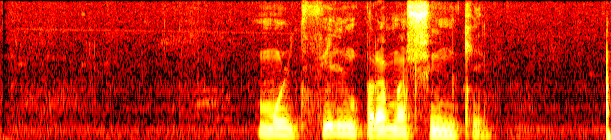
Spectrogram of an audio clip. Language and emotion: Russian, neutral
